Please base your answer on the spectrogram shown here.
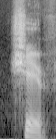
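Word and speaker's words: chef: যদি ওয়ার্ড কিছু আছে সেগুলোতে সি এর পরে এইচ থাকলে স এর মত হয় যেমন শেফ দেখো এখানে এই যে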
